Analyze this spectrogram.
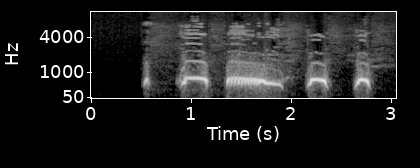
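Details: Spotted dove gives its thổ sấm đồng coo to attract males, females and wild birds: a quick pip, a hooting note, a long, throaty, descending coo and two final short hoots, spaced evenly.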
